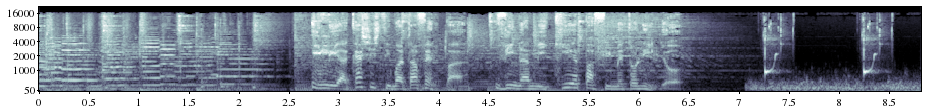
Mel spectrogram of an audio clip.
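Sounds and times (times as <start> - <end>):
steady low wet background: 0.1 - 8.8
speech: 3.0 - 7.6
water dripping from a sponge used to wash a car: 8.2 - 8.6.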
